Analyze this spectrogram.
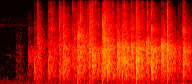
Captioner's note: applause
